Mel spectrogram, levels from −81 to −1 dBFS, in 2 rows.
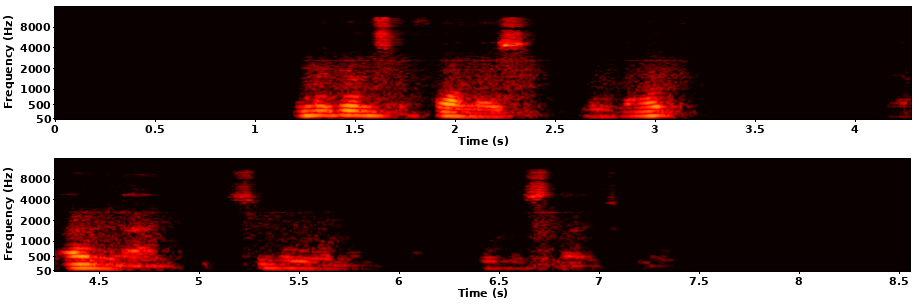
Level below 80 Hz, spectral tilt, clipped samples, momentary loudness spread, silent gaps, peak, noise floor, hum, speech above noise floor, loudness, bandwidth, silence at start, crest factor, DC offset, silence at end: -80 dBFS; -4.5 dB/octave; under 0.1%; 20 LU; none; -24 dBFS; under -90 dBFS; none; over 49 dB; -41 LUFS; 11.5 kHz; 1.2 s; 22 dB; under 0.1%; 1.5 s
